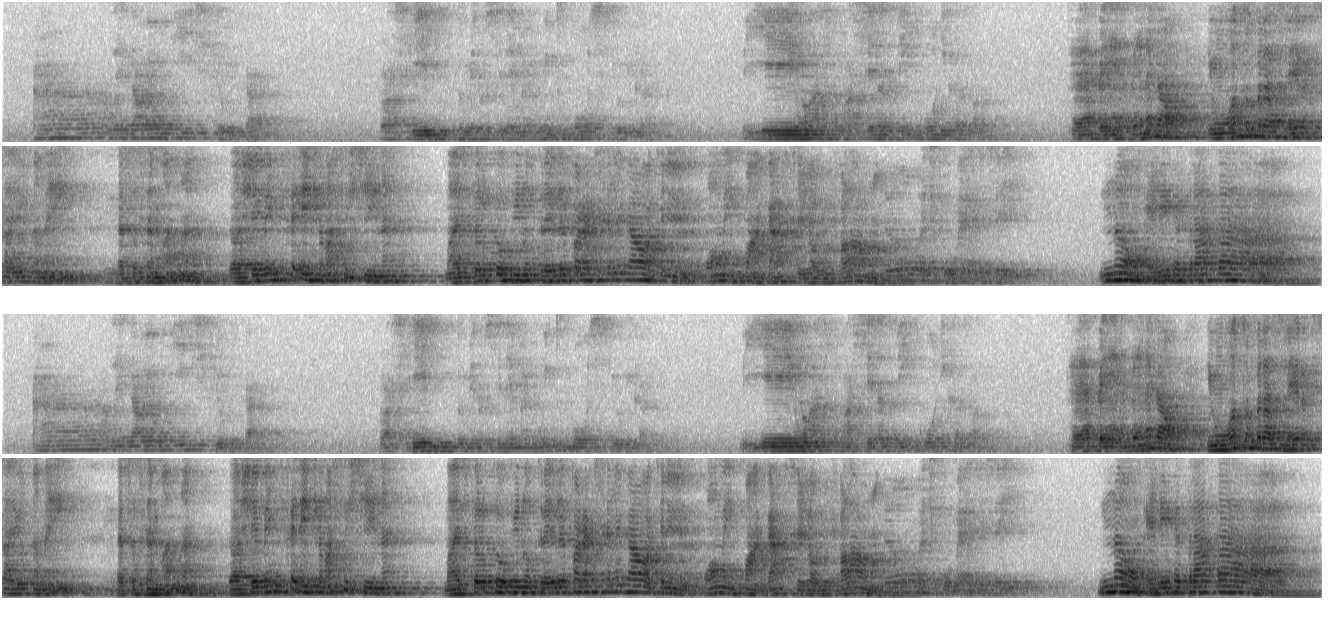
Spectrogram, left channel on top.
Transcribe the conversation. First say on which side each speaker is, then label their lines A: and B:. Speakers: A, on the right; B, on the right.
A: Ah, legal, eu vi esse filme, cara. Eu assisti
B: E,
A: esse filme no cinema, é muito bom esse filme, cara. E
B: e
A: tem umas, umas cenas bem icônicas lá.
B: É bem, é bem legal. E um outro brasileiro que saiu também
A: Hum.
B: essa semana, eu achei bem diferente, eu não assisti, né? Mas pelo que eu vi no trailer, parece ser legal. Aquele Homem com H, você já ouviu falar ou
A: Não,
B: não?
A: é de comédia esse aí?
B: Não, ele retrata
